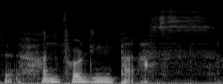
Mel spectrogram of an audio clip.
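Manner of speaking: slow, soft English title in a French accent; self-mocking French accent reading the English title. Shown as a demonstration. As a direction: read the English deck name slowly with a French accent. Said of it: "Avec mon accent for-, formidable".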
